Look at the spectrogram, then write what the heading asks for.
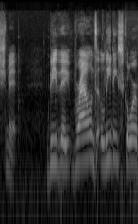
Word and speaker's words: Szymt: The question was, will Browns new kicker Andre Schmidt, and I can't believe that last name is pronounced Schmidt, be the Browns leading scoreer verse the Bengals?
